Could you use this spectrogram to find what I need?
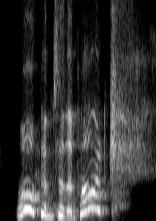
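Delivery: very high-pitched, loud cartoon mouse voice. Showing how their voice changes on camera, in a Mickey Mouse voice. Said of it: "Mickey Mouse is here".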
